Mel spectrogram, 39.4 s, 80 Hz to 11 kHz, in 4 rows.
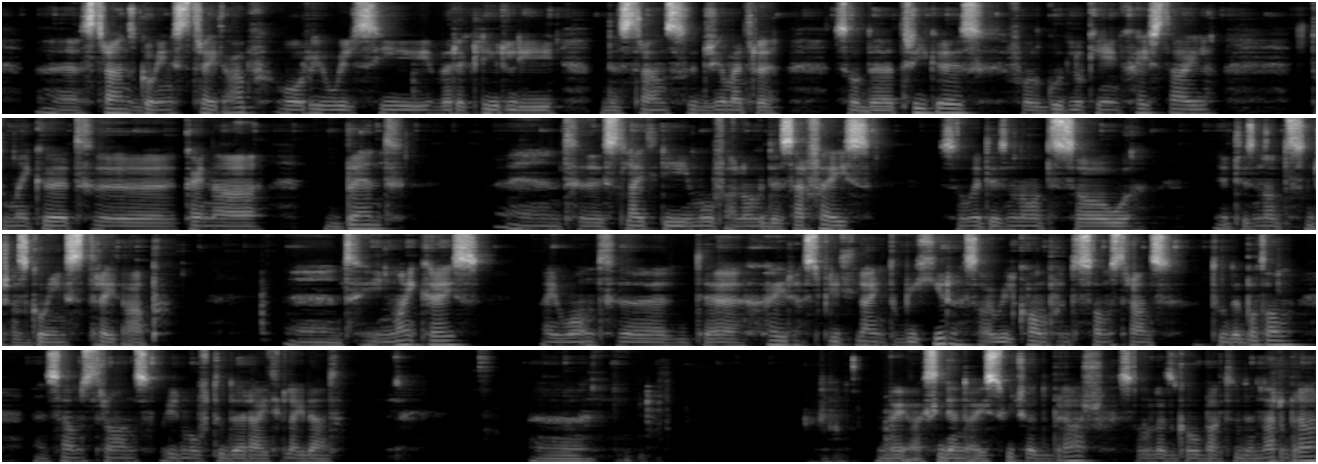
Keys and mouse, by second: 0.5-3.2 right drag, 3.2-31.5 drag, 24.5-31.5 typing, 33.2 d, 34.5 ctrl+z, 35.8 ctrl+z.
